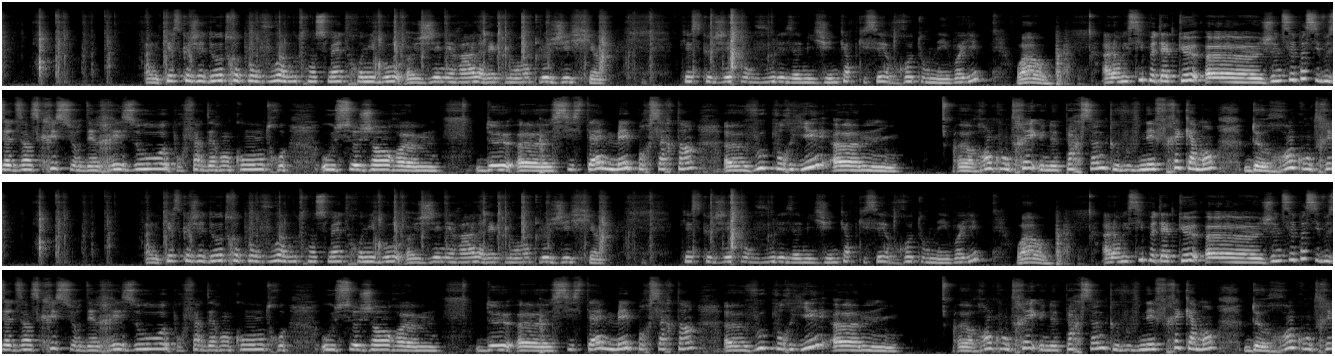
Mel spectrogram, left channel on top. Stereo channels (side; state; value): right; quieter; 3.5 dB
